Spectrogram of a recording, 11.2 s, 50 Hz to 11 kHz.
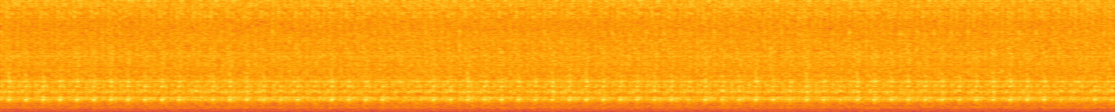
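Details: Nissan QG16DE, no hydraulic lifters, after ring, oil scraper ring, chain and shoe replacement 2000 km ago. A light regular tapping at about 176 per minute rides over a smooth idle and is not heard when revving; it persisted after an oil change. Owner suspects the front of the block between cylinders 1 and 2.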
